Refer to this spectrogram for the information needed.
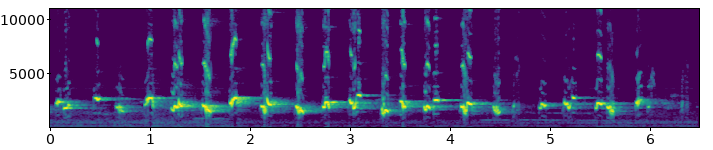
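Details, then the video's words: Sooty-headed bulbul in energetic song meant to provoke other bulbuls into answering; short bubbly phrases of two or three notes follow one another rapidly and steadily, about three to four a second, throughout. "suara trucuk gacor ini ahlinya bikin pancingan trucuk yg macet akibat ombyokan pasti nyaut bunyi"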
